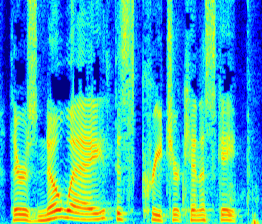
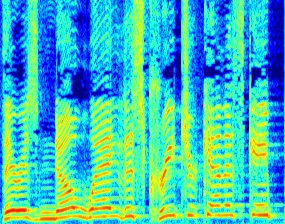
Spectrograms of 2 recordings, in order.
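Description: First: Said in the usual way. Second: High squeaky insistence; squeaky repeat. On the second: Acted. Doctor Varmint insists to the panicked crowd, high and squeaky. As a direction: squeak it louder and higher than before to calm them. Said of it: "I repeat".

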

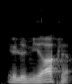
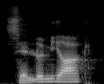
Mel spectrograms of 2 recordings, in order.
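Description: First: "miracle" stressed, tune rising; "miracle" as a mocking rising echo. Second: "miracle" pressed down, falling; "miracle" stressed and final. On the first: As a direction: lift "miracle" up at the end. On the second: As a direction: lean on "miracle" with a falling close. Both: A narrator's reading. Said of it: "grommela-t-il".

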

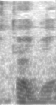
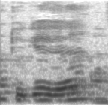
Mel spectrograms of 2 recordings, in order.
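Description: First: "تاگه" with an open "a" in the first syllable; corrected pronunciation. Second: "تو گره" said with an "u" in the first syllable, as a question; doubtful pronunciation. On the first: Teacher accepts the class's correction, "تاگه" with an open a, softly. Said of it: "تلفظش تاگه". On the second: Teacher checks his pronunciation with the class, "تو گره" with oo, doubtful. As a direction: try out "تو گره" with an oo sound, unsure. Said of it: "درست تلفظ درست گفتم؟". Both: Shown as a demonstration.

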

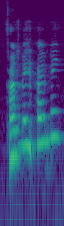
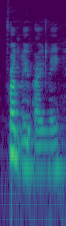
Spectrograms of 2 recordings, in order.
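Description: First: "front loop only?" asked with a high questioning rise; unsure of "front loop only?", pitched up. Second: Said in the usual way. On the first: Acted. To viewers, unsure of the stitch name, she asks with a high rise.

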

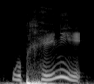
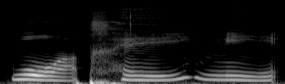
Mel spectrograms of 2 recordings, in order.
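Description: First: Said in the usual way. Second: Wo pei nǐ very drawn out; slow demonstration. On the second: Shown as a demonstration. Teacher repeats "Wo pei nǐ" for learners, very slowly. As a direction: hold each syllable of Wo pei nǐ.

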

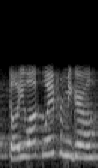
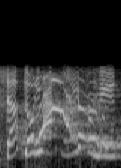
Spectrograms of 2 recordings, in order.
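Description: First: Said in the usual way. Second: High laughing mock shout; heated family shouting. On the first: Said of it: "repeat of line 4". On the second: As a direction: yell after her, half laughing. Mock scolding friend walking away.

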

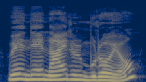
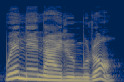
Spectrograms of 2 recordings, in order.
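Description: First: Said in the usual way. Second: 왜 내 나이를 물어 said short and blunt, no polite 요 ending; 왜 내 나이를 물어 with a curt, blunt edge; blunt form. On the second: Shown as a demonstration. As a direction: drop the politeness, ask it bluntly. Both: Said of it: "Blunt form".

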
